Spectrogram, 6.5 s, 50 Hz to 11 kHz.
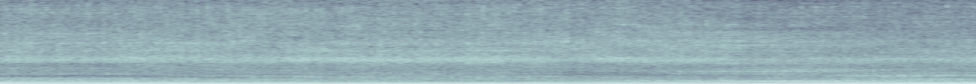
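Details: New 2022 Cub Cadet XT1 ST54 riding mower running: even, steady drone at constant pitch, no skips, rattles or surging; perhaps slightly louder than old Briggs & Stratton Craftsman; normal running.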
